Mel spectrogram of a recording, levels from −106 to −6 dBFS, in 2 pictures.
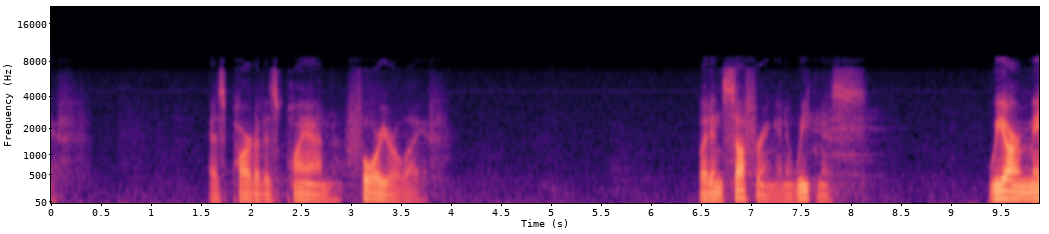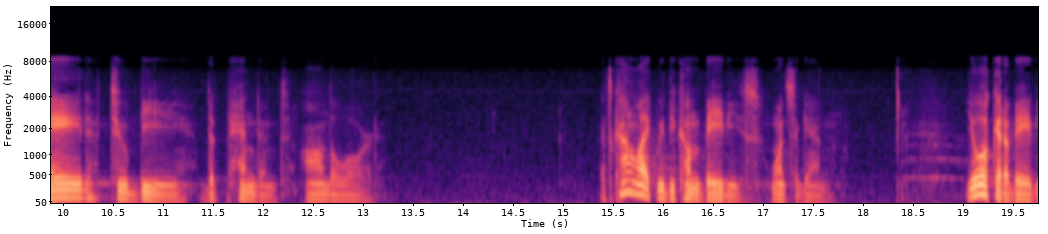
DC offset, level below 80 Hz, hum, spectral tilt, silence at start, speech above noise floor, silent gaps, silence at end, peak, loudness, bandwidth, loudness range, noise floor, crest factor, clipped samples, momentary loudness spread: under 0.1%; -52 dBFS; none; -7.5 dB/octave; 0 s; 42 dB; none; 0 s; -6 dBFS; -29 LUFS; 8.8 kHz; 12 LU; -71 dBFS; 26 dB; under 0.1%; 22 LU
